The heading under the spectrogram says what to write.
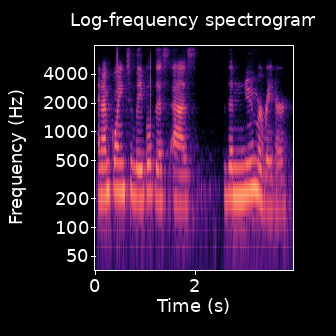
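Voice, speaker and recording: A woman teaching third graders in an online lesson, speaking slowly and clearly and repeating key words for the children. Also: medium pitch. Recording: dull lo-fi audio.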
